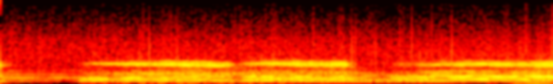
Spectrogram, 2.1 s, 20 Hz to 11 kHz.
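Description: A 1917 acoustic-era recording of an Easter hymn: long held melody notes with wide vibrato over accompaniment. A new note begins about a third of a second in and another at about a second and a half. The sound is thin, with no deep bass and no top, as on early acoustic recordings.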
